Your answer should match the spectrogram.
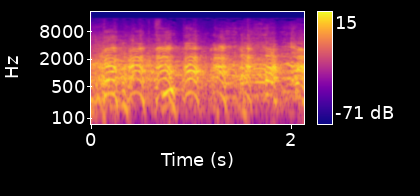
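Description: A man laughing in a steady run of short ha-ha pulses, about four a second, over a haze of studio audience laughter.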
